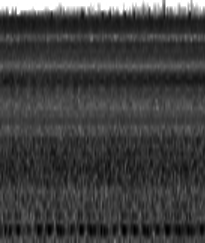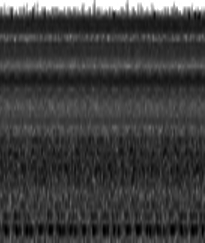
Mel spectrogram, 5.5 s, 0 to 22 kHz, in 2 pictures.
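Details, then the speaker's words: 1991 Ford F250, after sitting: fuel pressure, air and spark confirmed, but cranking is even and sluggish, about five pulses a second, no start; owner suspects it isn't spinning over fast enough. "Should be spinning over fast enough. [laughter] Okay, it may it may not be spinning over quite fast enough."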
